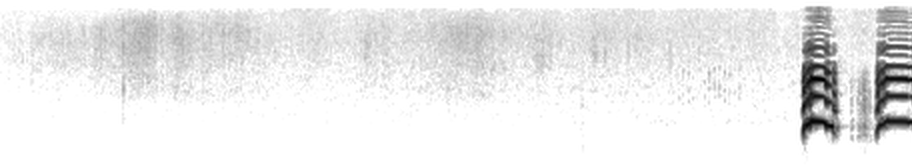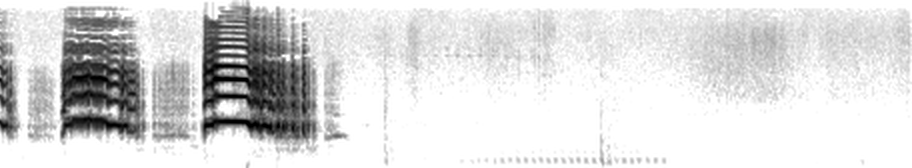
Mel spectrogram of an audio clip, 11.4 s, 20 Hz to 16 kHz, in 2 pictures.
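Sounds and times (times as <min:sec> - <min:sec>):
red-crowned crane giving loud harmonic trumpeting calls: 0:05.0 - 0:07.9.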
